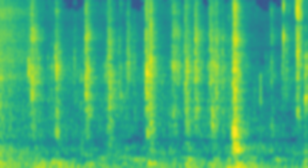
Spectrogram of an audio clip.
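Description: Faint computer keyboard typing: a quick run of separate light keystrokes.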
